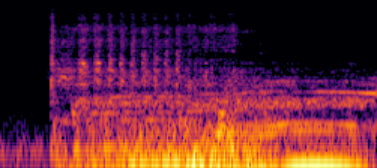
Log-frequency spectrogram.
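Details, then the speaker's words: Ford Focus petrol after bypassing the faulty aftermarket alarm relay and wiring the green-yellow fuel pump positive directly: cranks briefly, catches at once and settles into a steady, even idle with no stumbling; starts and runs normally. "Все постоянно горит. И тачка работает, заработала."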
